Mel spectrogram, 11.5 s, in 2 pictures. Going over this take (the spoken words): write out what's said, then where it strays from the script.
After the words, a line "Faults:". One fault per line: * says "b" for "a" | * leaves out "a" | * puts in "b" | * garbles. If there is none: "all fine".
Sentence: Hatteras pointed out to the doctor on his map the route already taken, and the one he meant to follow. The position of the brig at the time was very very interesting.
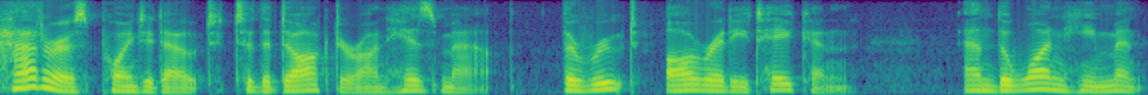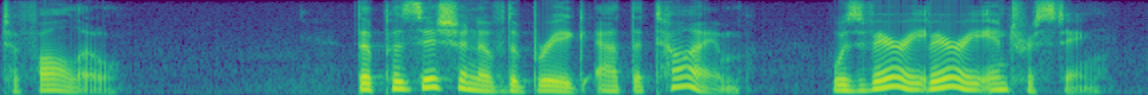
Hatteras pointed out to the doctor on his map the route already taken, and the one he meant to follow. The position of the brig at the time was very very interesting.
Faults:
all fine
